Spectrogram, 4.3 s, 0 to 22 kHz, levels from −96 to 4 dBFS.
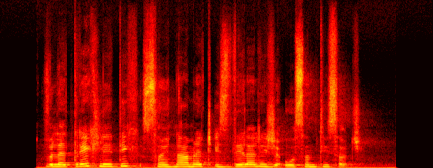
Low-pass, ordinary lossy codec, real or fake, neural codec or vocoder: none; none; fake; vocoder, 44.1 kHz, 128 mel bands, Pupu-Vocoder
